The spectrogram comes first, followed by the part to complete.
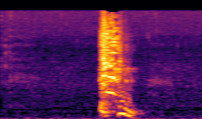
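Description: A man coughs once, a short cough to clear his throat, about a second in.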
